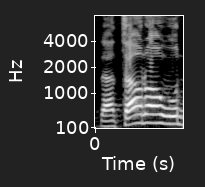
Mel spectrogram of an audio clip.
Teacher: si nun yang bertasdid masuk kepada gunnah musyaddadah dan al khaisyum, rongga hidung, sehingga fungsi hidung itu ada kalau minimalnya 2 harokat.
